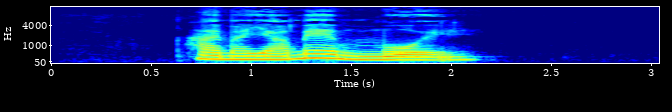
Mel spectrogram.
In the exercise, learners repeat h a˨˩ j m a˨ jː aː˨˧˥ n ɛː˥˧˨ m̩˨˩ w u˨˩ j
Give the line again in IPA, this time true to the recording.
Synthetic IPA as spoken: h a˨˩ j m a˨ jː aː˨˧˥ m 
